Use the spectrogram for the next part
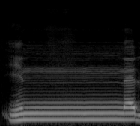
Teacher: nun bertasydid, ditahan 2 harakat, disertai dengan gunnah. Nal lam sukun bertemu dengan hamzah dibaca izhar.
